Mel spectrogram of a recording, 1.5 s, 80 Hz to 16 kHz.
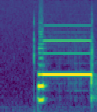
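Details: Kernow DW900 UK FM CB radio from about 1990, on channel 20 during repair and alignment on the bench: sudden steady high-pitched howl for about a second on keying up, then cuts off; the set is feeding back on transmit.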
